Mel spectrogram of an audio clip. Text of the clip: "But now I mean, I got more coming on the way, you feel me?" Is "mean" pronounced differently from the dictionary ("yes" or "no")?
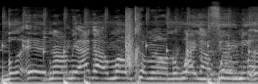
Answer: yes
